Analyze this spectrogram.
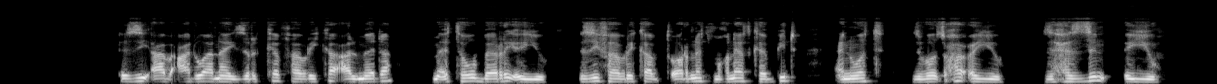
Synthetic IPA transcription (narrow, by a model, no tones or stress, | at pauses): ʔɨziʔaβʕad̪wanajzɨɾɨkʰːɐβfaβɾikʰaʔalmɐd̪a | mɐʔt̪ʰɐwbɐɾiɨjːu | ʔɨzifaβɾikʰaβt̪ʼoɾɨnːɐt̪mɨxnijat̪kʰɐbid̪ | ʕɨnwɔt̪ | zɨβɐt͡sʼħoʔɨjːu | zɨħɨzːɨnʔɨjːu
